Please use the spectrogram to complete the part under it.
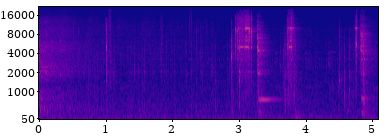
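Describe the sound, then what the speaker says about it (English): A ratchet tightens bolts during lower end assembly of a 4 mil stroker engine, heard as close, sharp bursts of clicking that come in several separate runs after a quieter start. "I'll just use my ratchet real quick."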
